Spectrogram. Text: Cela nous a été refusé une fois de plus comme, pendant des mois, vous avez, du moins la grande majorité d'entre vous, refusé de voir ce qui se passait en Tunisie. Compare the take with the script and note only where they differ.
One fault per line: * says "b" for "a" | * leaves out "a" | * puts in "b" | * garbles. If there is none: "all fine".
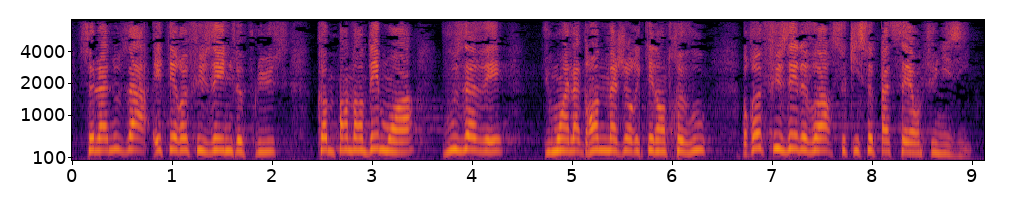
* leaves out "fois"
